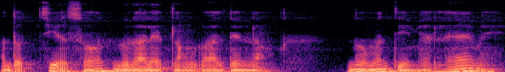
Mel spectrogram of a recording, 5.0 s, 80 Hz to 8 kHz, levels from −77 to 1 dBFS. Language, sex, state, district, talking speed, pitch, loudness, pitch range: Mizo, male, Mizoram, Aizawl, 200 wpm, 85 Hz, -16 LUFS, 80-100 Hz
